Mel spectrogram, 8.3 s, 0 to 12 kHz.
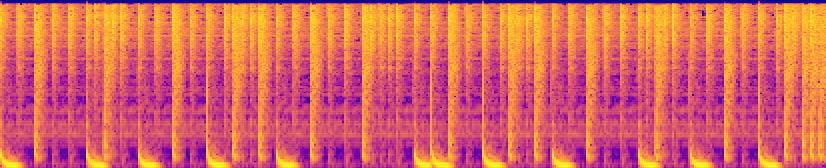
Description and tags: Dnb Loop
--Made with Ableton Live--
Drum and bass loop. Might be a little better than my last one.
Thanks for Reading!
174bpm, dnb, Drum, Drum-And-Bass, Drums, Fast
